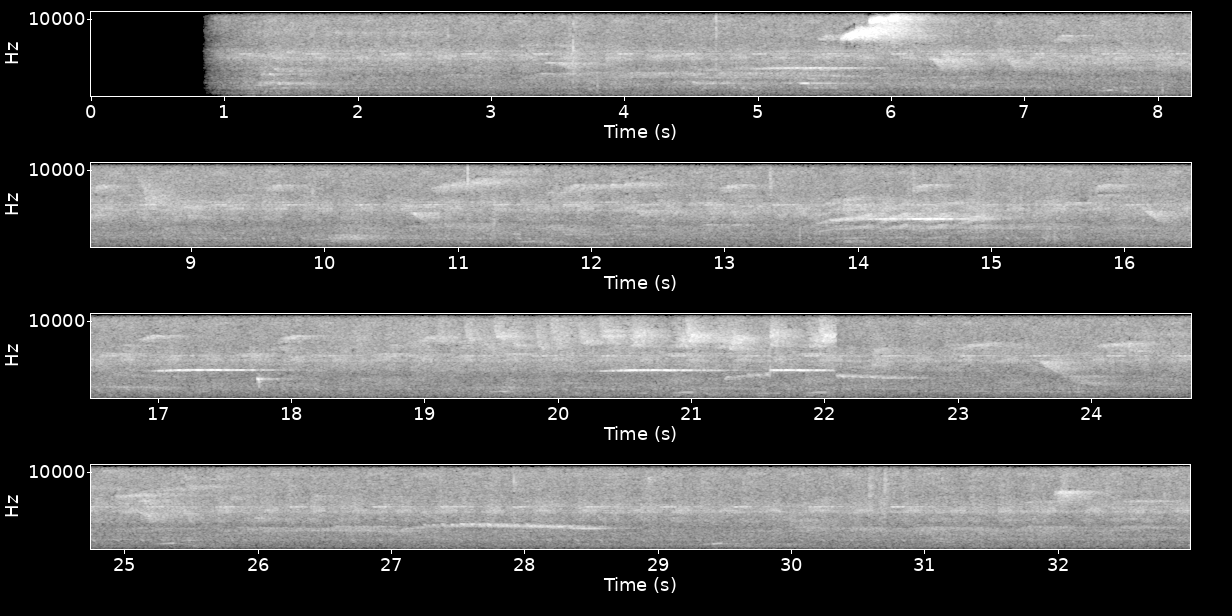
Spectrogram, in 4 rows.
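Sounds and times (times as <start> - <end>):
steady background hiss: 0.9 - 32.9
birds calling and whistling: 19.4 - 22.7.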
